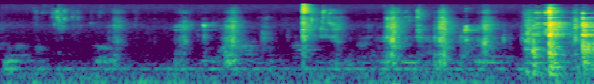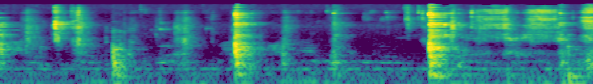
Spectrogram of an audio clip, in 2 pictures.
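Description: Close-up mouth sounds of chewing rice noodles in curry sauce, with a metal spoon and fork clinking and scraping on a ceramic plate, a few of the clinks sharper than the rest.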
